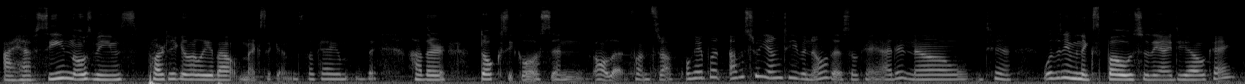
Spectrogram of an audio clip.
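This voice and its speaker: A young woman in her twenties with a fairly high voice chats through a personal story like a vlogger. She drifts into asides and keeps checking in with her listener. The homemade recording has clear background noise. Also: normal speed, mellow. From El Salvador. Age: 20s. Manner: chatty, tangent-prone, often checking in with "okay?". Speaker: vlogger telling personal stories. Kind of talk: casual storytime chat. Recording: noticeable noise, homemade vlog audio.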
